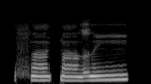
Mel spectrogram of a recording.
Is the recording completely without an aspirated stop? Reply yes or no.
yes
